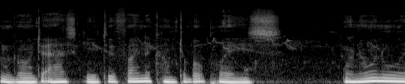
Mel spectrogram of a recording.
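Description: A man with an ordinary speaking voice at medium pitch, ordinary pitch variation and a moderate pace, in a dry, close sound with no echo. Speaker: guided meditation guide. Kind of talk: guided meditation. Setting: recorded narration with background music. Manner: soft-spoken, hypnotic.

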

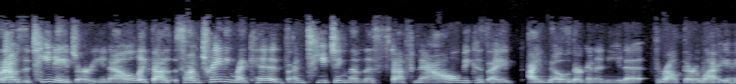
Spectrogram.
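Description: Against a quiet background, a woman speaks at a moderate pace and medium pitch in an unremarkable speaking voice with ordinary pitch variation. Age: 40s. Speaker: event company executive. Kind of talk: casual interview.

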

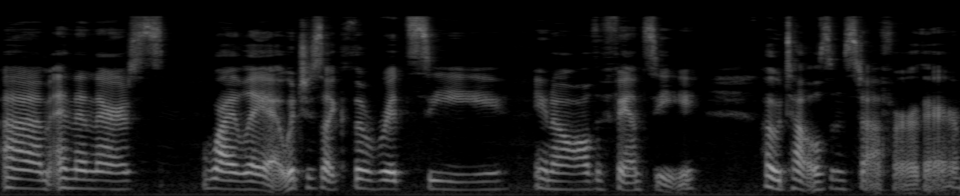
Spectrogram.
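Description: On a very clean recording with a silent background, a woman with an American accent speaks at a fairly slow pace with fairly even intonation. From Washington State, US (Tacoma/Olympia area). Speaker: small craft business owner. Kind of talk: casual interview chat.

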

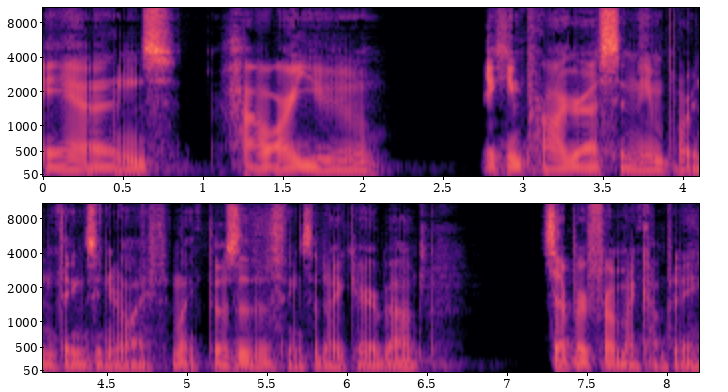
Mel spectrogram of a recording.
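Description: A man talks at a moderate pace with a very deep, low pitch and ordinary pitch variation. He has an American accent and keeps his loudness very even. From US Mid-Atlantic (Washington DC area). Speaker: tech company founder. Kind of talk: interview.

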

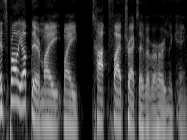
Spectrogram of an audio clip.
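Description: Delivered at a moderate pace, the speech comes in an unremarkable speaking voice. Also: man. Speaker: podcast co-host. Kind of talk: casual chat, live stream. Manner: casual, profane.

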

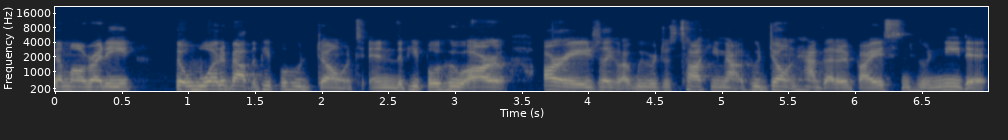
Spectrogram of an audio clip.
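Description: A woman is speaking. Her pace is very fast. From Southern California. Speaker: financial planner. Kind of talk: casual interview chat.

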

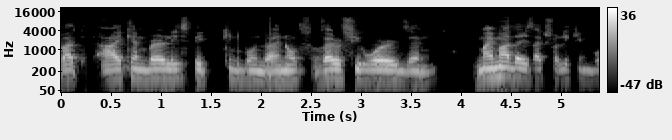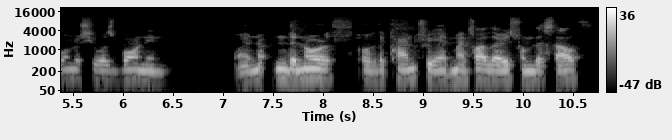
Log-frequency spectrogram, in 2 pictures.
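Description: A man with a medium-pitched voice and a dark, mellow tone speaks at a moderate pace in a flat monotone. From Angola. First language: Portuguese. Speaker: guest from abroad. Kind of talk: casual chat. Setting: remote call.

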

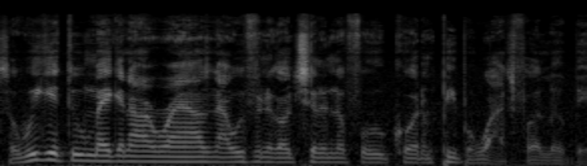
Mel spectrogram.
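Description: The speaker has an American accent. Their pitch variation is ordinary. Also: man. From Dallas, Texas. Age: 30s. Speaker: comedian. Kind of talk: casual chat. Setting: studio.

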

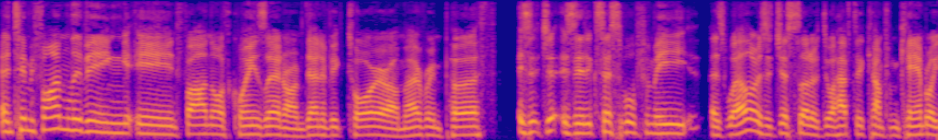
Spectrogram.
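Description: Talking at a fairly quick pace with hardly any pauses, a man with an Australian accent uses a medium pitch and ordinary pitch variation on a very clean recording with a silent background. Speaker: podcast host and journalist. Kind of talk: interview.

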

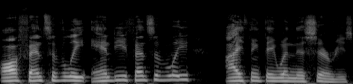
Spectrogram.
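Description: On a very clean recording with a silent background, a man talks at a high pitch with ordinary pitch variation. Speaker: podcast host. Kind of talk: casual sports podcast chat.

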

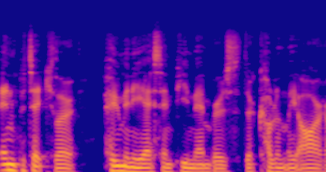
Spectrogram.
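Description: Speaking with a Scottish accent and ordinary pitch variation, the voice comes through on a very clean recording with a silent background. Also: man. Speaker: political journalist. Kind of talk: casual chat.

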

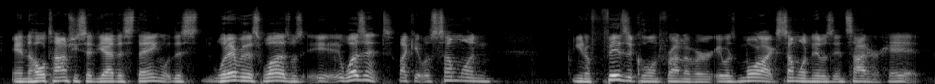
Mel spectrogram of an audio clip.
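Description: On a very clean recording with a silent background, a man with an ordinary speaking voice talks at a fairly quick pace, his pitch fairly high with ordinary pitch variation. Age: 20s. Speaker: podcast co-host. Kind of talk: casual chat.

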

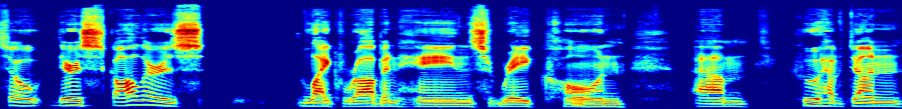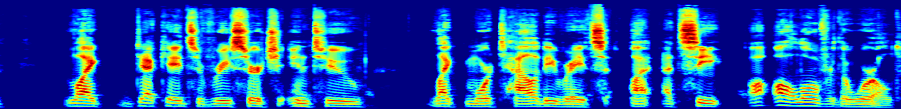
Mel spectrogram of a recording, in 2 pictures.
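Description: A man with a fairly low pitch speaks at a very slow pace with ordinary pitch variation, in a dry, close sound with no echo on a very clean recording with a silent background. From Ireland, Dublin. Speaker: history professor. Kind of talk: interview.

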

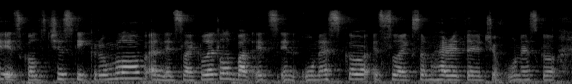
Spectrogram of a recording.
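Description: Speaking with a Czech accent, a woman keeps a fairly high pitch, fairly even intonation and a fairly quick pace. Audible room echo and noticeable background noise surround her. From Czech Republic. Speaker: podcast guest. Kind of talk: casual chat.

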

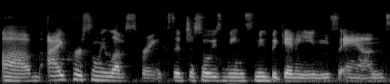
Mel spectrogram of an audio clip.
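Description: A woman speaks with an American accent and a fairly low pitch. Her tone is upbeat and enthusiastic. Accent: Western New York, Canadian-tinged. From Buffalo, New York. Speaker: podcast host. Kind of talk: interview, casual chat. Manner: upbeat, enthusiastic.

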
